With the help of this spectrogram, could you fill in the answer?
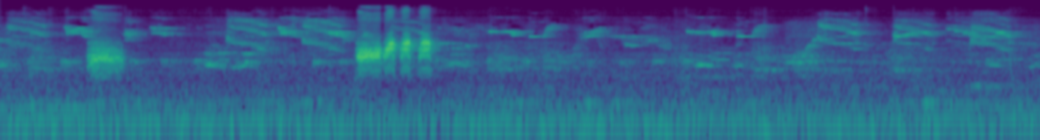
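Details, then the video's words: Hwamei delivering soft, high, rapidly slurred whistles broken by a short burst of loud, harsh, clustered notes. "họa mi"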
